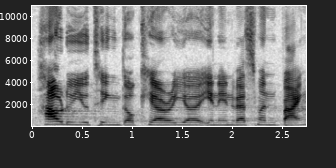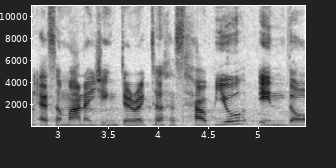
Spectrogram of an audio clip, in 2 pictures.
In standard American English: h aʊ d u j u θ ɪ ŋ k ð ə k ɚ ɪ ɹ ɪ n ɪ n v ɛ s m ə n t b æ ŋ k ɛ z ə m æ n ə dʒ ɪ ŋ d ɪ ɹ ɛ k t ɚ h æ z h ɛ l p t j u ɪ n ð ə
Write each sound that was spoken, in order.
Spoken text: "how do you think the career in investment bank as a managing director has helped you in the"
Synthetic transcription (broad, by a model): h aʊ d u j u t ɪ ŋ k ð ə k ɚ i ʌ ɪ n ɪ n v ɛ s m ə n b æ ŋ k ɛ s ə m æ n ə dʒ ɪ ŋ d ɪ ɹ ɛ k t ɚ h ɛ s h ɛ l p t j u ɪ n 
